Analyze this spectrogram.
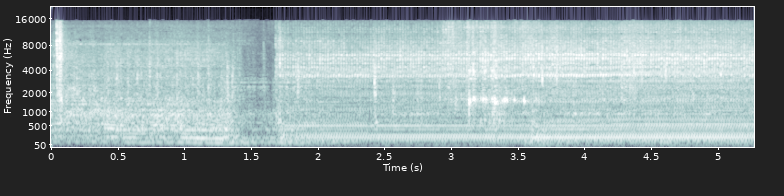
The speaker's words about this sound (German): In der Küche lässt die mit dem Internet verbundene und per App gesteuerte Kaffeemaschine bereits den morgendlichen Cappuccino in die Tasse laufen.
